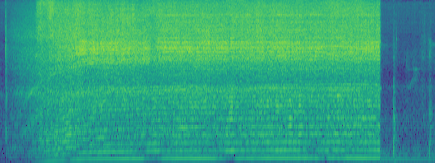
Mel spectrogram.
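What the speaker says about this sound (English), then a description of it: "now to sand the faces ready for priming" A power sander works the wooden faces of a zen garden bridge before priming, spinning up to a steady loud whine and cutting off near the end.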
